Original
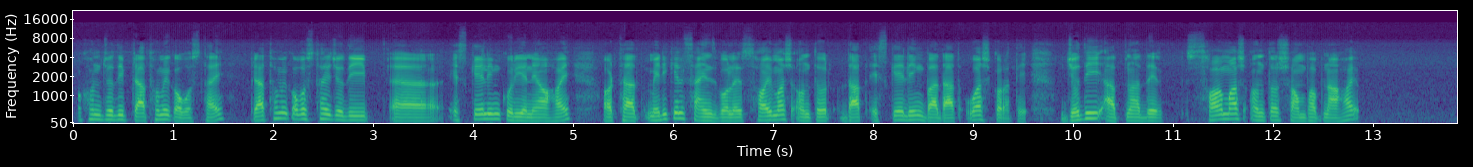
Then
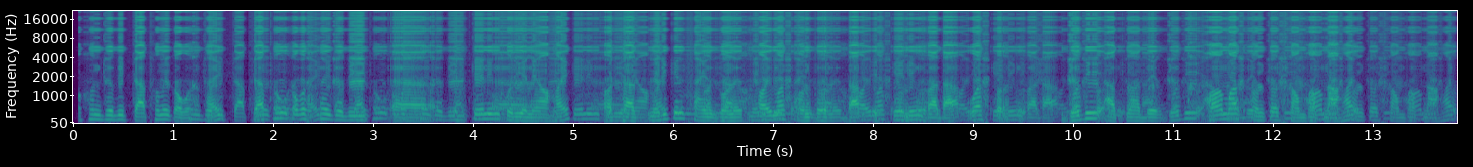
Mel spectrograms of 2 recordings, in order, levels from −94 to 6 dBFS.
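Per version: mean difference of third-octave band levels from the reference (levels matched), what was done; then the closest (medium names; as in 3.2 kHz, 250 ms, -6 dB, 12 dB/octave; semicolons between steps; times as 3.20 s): 14.5 dB: gate -45 dBFS, range -14 dB; feedback delay 994 ms, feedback 43%, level -6 dB; careless resampling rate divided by 8×, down none, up zero stuff; trim -15.5 dB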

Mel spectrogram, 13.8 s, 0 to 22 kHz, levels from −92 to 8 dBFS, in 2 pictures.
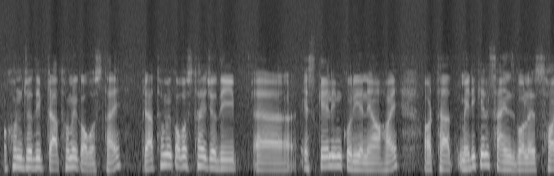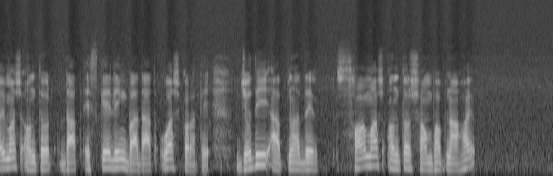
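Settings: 5.5 dB: word length cut 8-bit, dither triangular; compression, threshold -20 dBFS, peak gain reduction 8 dB; high-pass 65 Hz; trim +1 dB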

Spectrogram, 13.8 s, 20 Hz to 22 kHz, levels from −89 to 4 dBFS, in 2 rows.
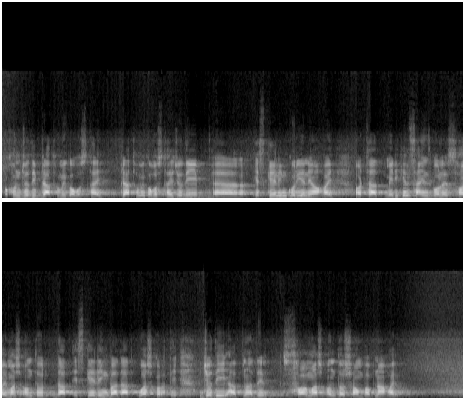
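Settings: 8.5 dB: resonant high-pass 740 Hz, resonance Q 4.1; simulated room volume 3900 m³, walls furnished, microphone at 1.1 m; three bands compressed up and down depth 70%; trim -5.5 dB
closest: second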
